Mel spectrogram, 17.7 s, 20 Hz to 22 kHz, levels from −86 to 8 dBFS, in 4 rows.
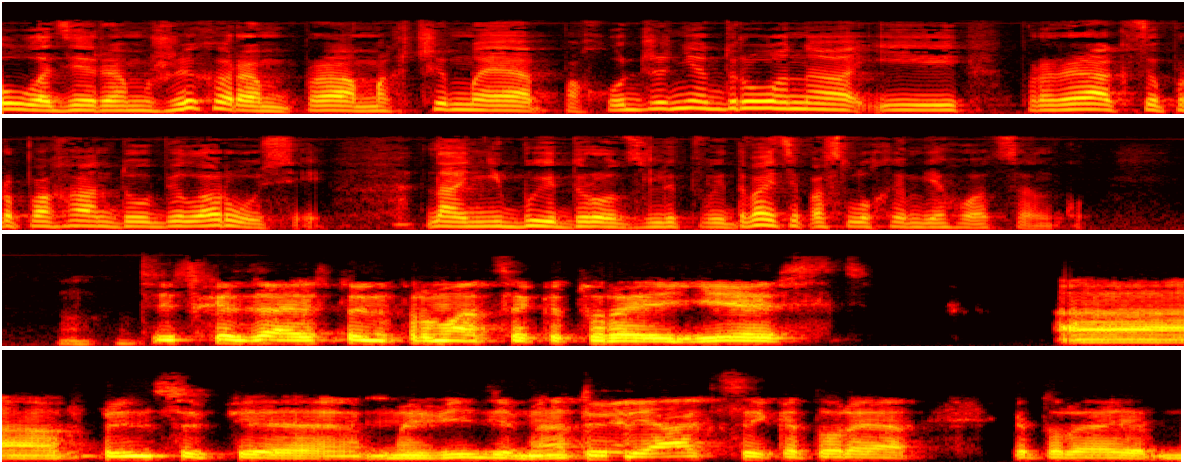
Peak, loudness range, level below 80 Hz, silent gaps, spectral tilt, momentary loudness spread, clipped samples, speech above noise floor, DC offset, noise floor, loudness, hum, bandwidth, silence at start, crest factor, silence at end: -4 dBFS; 8 LU; -64 dBFS; none; -5.5 dB/octave; 13 LU; under 0.1%; 42 dB; under 0.1%; -60 dBFS; -19 LUFS; none; 11.5 kHz; 0 s; 14 dB; 0 s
